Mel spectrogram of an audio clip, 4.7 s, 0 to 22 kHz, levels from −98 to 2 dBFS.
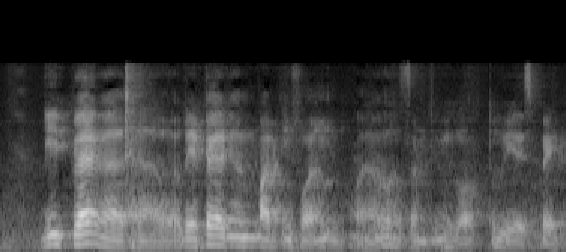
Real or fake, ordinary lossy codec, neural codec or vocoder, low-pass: fake; none; codec, 16 kHz, 1 kbps, FunCodec, trained on LibriTTS, 50 frames a second; none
